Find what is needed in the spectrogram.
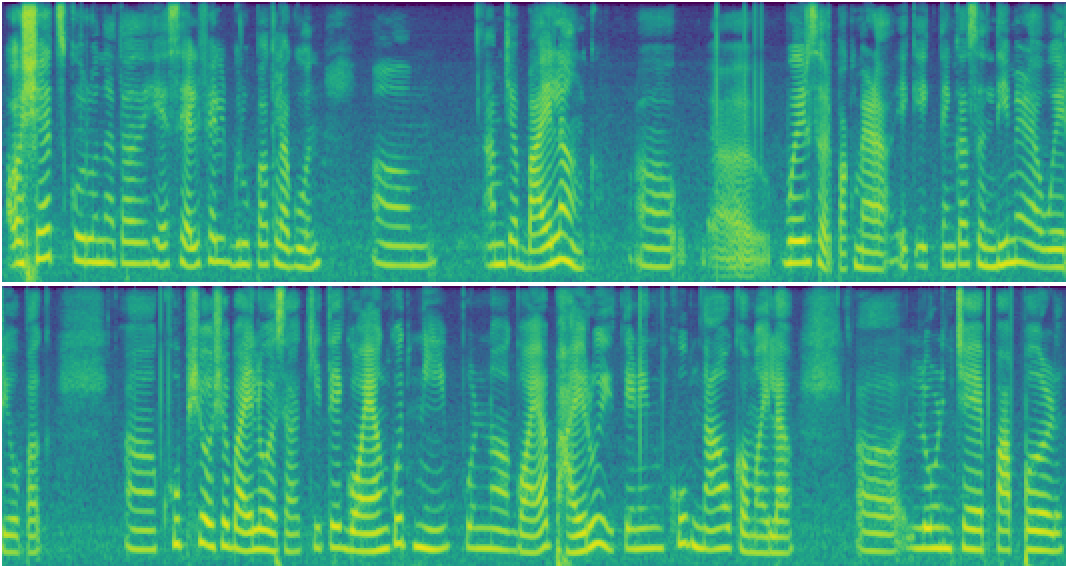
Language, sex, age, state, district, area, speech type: Goan Konkani, female, 30-45, Goa, Salcete, urban, spontaneous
